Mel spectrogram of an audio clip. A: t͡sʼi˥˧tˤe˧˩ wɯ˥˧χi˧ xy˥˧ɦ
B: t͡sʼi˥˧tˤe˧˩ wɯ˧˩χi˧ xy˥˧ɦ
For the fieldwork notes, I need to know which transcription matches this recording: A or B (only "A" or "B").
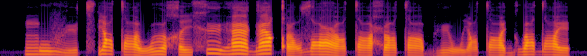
A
